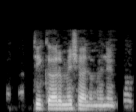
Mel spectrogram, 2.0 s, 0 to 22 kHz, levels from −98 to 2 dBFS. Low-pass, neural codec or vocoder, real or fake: 7.2 kHz; none; real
